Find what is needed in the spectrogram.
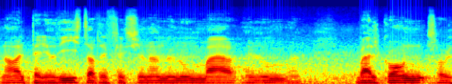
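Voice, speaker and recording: A man speaks at a moderate pace in a very deep, low pitch with monotone, flat intonation. There is audible room echo and noticeable background noise. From Mexico. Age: 70s. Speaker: muralist painter. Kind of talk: interview.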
